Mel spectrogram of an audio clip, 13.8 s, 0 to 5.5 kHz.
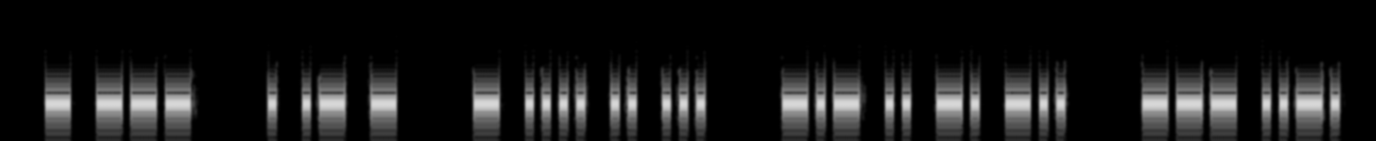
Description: Morse code, heard as a keyed tone, about 14 wpm, 700 Hz. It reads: TO EAT THIS KIND OF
